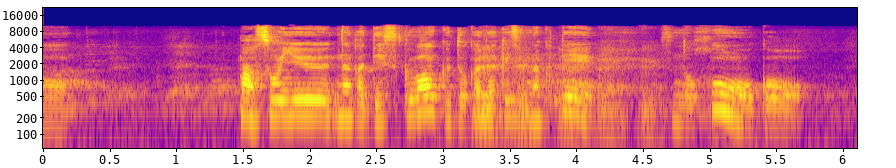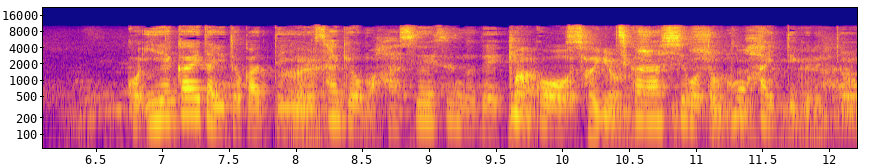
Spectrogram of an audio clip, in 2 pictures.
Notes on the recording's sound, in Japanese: 第32回公演「ミスター・ムーンライト」の客演の方々との飲み会時に収録させていただきました録音です。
